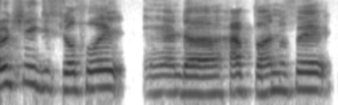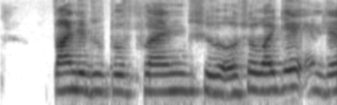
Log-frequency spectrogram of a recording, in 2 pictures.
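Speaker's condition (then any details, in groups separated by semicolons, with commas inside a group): Cerebral palsy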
